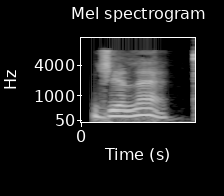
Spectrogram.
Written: Gillett

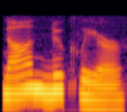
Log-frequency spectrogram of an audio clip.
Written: nonnuclear

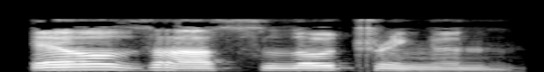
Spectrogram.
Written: Elsass-Lothringen

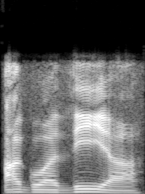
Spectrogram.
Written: Aguadilla

